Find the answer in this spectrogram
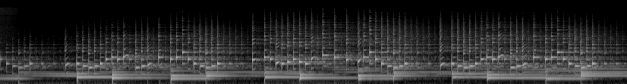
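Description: Background music: an electronic track with a quick, plinking melody over low notes that change about every two seconds.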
